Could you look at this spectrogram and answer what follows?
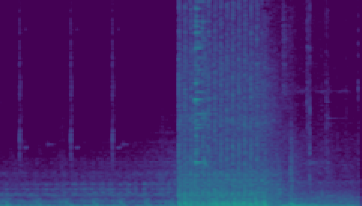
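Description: An enemy player's gunfire in a competitive shooter match: a sudden loud burst of rapid automatic shots lasting about a second, with faint scattered game sounds around it.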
